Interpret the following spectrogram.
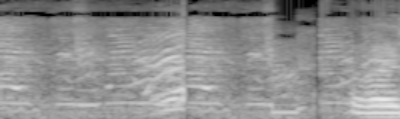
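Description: Voices only: young children talking and exclaiming, with a man's voice starting to speak near the end.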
